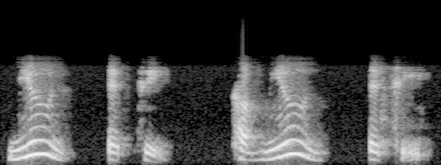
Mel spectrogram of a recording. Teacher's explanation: The stress is on mun.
